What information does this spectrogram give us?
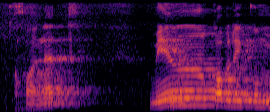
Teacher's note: نون ساکن کے بعد قاف آنے کی وجہ سے اخفا ہوگا، نون کی آواز چھپائیں گے. قاف پر پڑھیں گے، با ساکن پہ قلقلہ ہوگا، لام باریک، کاف باریک، میم ساکن پہ اظہار شفوی.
